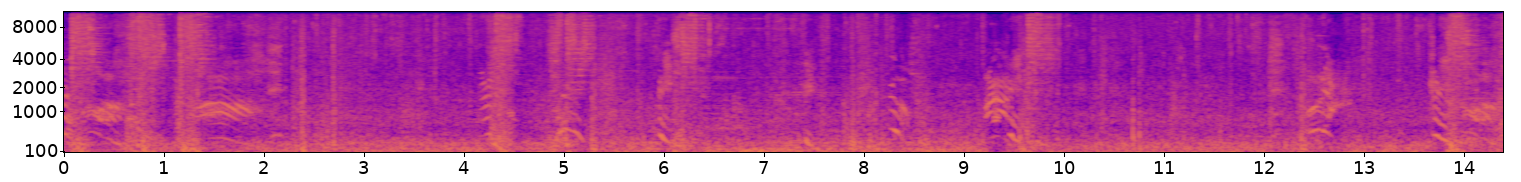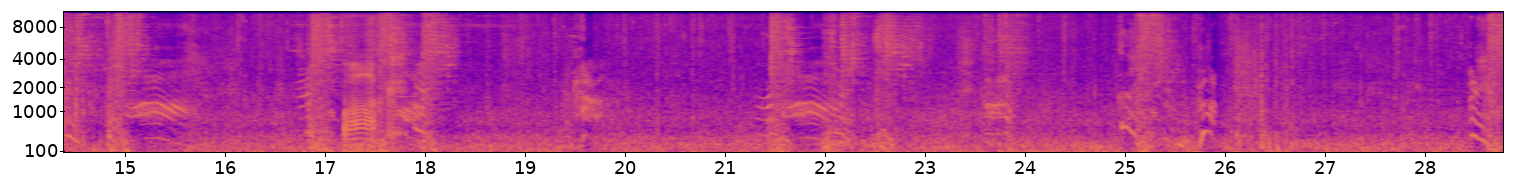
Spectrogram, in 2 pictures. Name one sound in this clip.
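Swords clash and slash in quick bursts.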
